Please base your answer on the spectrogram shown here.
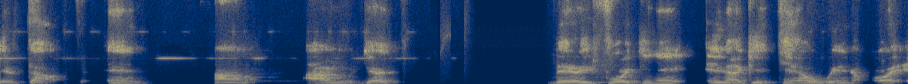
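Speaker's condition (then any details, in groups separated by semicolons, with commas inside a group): Cerebral palsy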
